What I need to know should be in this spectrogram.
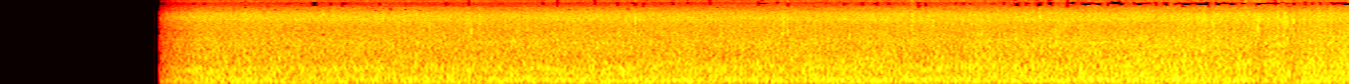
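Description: Water rushes and splashes steadily over rocks.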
